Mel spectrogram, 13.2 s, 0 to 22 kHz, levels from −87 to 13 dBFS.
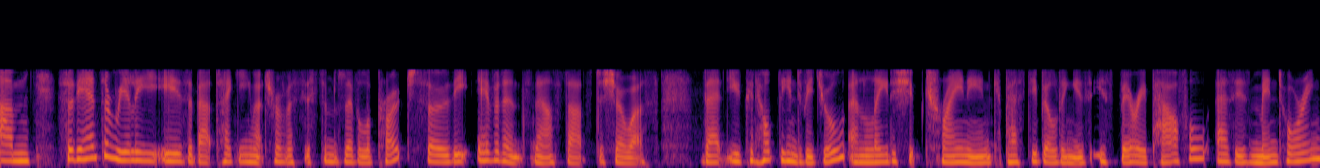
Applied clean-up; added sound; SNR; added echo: none; none; none; none.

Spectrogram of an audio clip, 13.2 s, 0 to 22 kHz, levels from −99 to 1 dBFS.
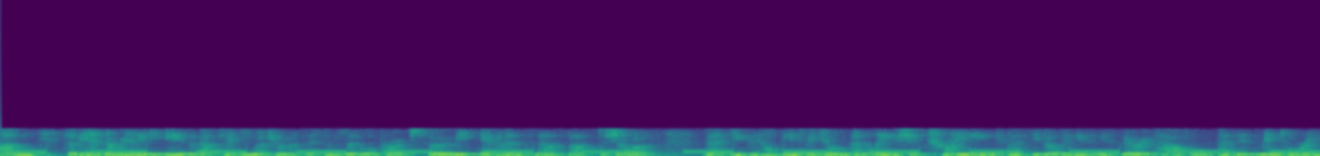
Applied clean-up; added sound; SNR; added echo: none; Telephone; 16 dB; reverberation time 0.6 s.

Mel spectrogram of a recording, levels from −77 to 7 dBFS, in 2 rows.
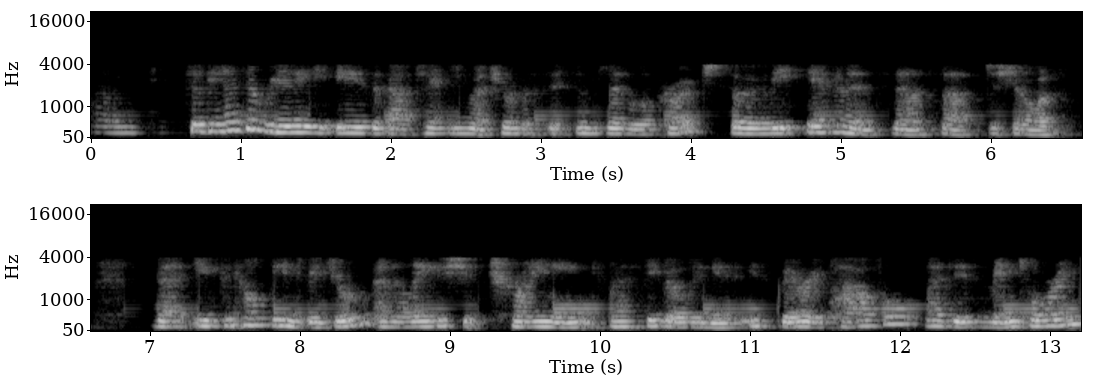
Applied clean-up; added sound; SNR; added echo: neural mask model DeepFilterNet 3.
